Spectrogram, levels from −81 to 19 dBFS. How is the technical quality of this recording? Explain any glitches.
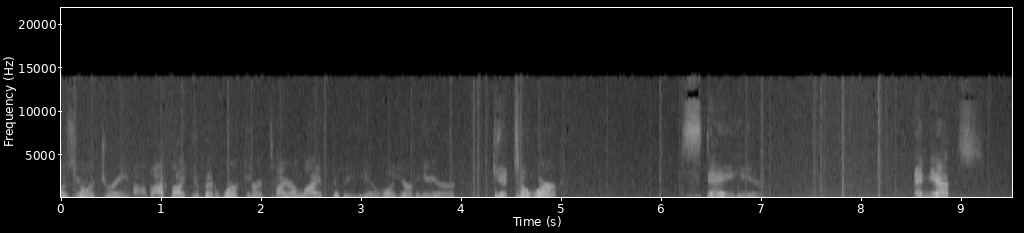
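The recording has two glitches, with room noise sitting about 17 dB below the speech. At 0.72 s, between "your dream" and "I thought you've been", and at 1.91 s, before "entire life to be", compressed frames are skipped. Roughly 150 ms of audio vanishes each time, consistent with about seven dropped 23 ms codec frames, so the speech jumps ahead. On a spectrogram this appears as a vertical seam where the harmonics break abruptly.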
